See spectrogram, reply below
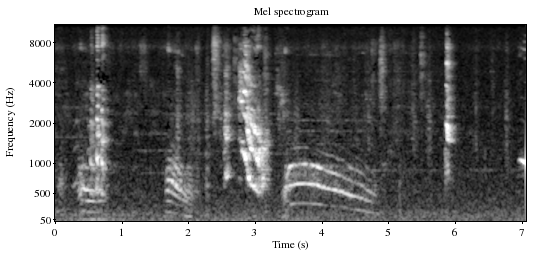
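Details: Two pet African grey parrots indoors in Moscow, Russia: bursts of harsh, noisy squawks alternate with clear, downward-sliding tonal whistles near the middle, then a short sharp chirp and a final brief note.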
